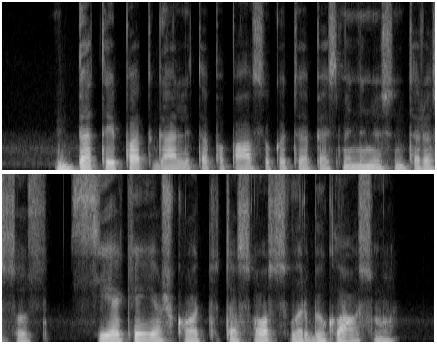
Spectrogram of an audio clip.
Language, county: Lithuanian, Vilnius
